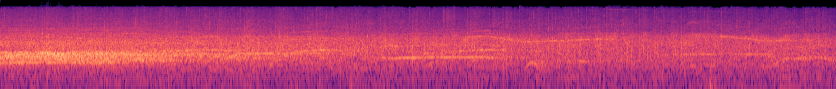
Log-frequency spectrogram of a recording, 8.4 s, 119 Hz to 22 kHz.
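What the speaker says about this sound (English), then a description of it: "Hold your claps, you will have plenty to clap about today" Loud, sustained applause from a large audience fills the hall at the 24th annual convocation of the Lahore University of Management Sciences, a dense, steady roar of clapping that slowly eases off.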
